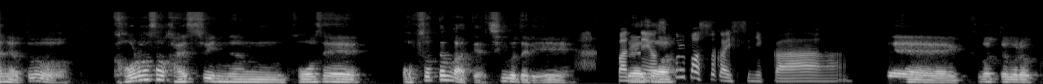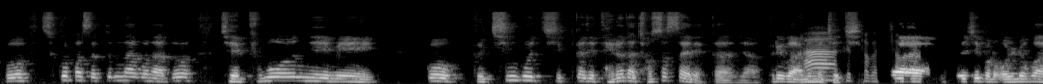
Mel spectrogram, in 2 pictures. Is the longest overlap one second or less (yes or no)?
no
